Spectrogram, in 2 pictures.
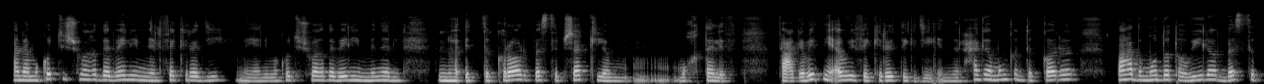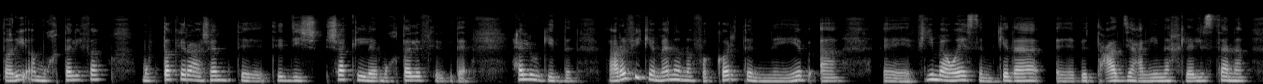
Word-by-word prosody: أنا 200 -1 +4
ما 195 0 +1
كنتش 245 +2 -1
واخدة 225 -2 +2
بالي 210 +2 +1
من 185 -2 0
الفكرة 190 +3 -1
دي، 185 +2 -5
م 185 -3 -6
يعني 155 0 -3
ما 160 - -4
كنتش 195 +3 -5
واخدة 195 -1 +3
بالي 190 +1 +3
من 185 +2 +2
ال 180 -2 0 0.4
من 175 0 +4 0.2
التكرار 175 +6 +3
بس 195 -2 -1
بشكل 190 0 +1
م 160 0 -5 0.4
مختلف 160 -2 -2 0.4
فعجبتني 180 +8 +3
أوي 200 +1 +3
فكرتِك 180 -2 0
دي، 150 0 -8
إن 155 0 -5
الحاجة 220 +9 0
ممكن 220 0 -2
تتكرر 200 +5 +1 0.4
بعد 225 0 +4
مدة 210 +2 +3
طويلة 205 +2 +1
بس 200 +2 0
بطريقة 200 -2 -1
مختلفة 200 +5 -1 0.4
مبتكرة 215 +6 +2
عشان 195 0 0
ت 195 - -3
تدّي 170 +3 -3
ش 165 0 -7
شكل 195 -7 +1
مختلف 185 +4 0
للبداية، - - -8 0.4
حلو 225 -2 +3
جدًا. 165 -4 -5 0.3
تعرفي 265 +7 +3
كمان 215 -7 +1
أنا 195 -4 +1
فكرت 200 +4 -1
إن 155 -4 -2
يبقى 160 0 -3 0.4
آآ 140 -3 -3
فيه 220 +11 +1
مواسم 195 -5 +3
كده 170 +3 +1
آآ 145 0 -5
بتعدي 160 +3 -1
علينا 165 +1 0
خلال 165 -1 -2
السنة 170 0 0
185 Hz, 145 wpm, -23 LUFS, 165-205 Hz, 0.4 s, أنا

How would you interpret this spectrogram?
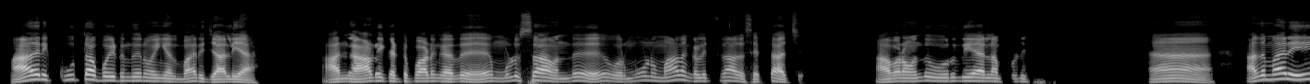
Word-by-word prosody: மாதிரி 225 0 +6 0.2
கூத்தா 225 +2 +1
போயிட்டு 185 -1 +1
இருந்ததுன்னு 175 -1 -3
வைங்க. 145 -2 0
அந்த 125 - -8
மாதிரி 145 +1 0
ஜாலியா 120 -1 +4 0.9
அந்த 135 +2 +1
ஆடை 165 +3 +3
கட்டுப்பாடுங்கிறது 145 -1 +1 0.3
முழுசா 180 +3 -1 0.2
வந்து 140 +6 -4 0.4
ஒரு 135 -1 -4
3 185 0 -7
மாதம் 195 0 -2
கழிச்சு 155 0 -6
தான் 170 -2 0
அது 135 - -2
செட் - - -3
ஆச்சு. - - -4 0.8
அப்புறம் 145 +3 +2
வந்து 170 +4 -5 0.2
உறுதியா 165 +1 0
எல்லாம் 150 -2 -3
பிடிச்சி 135 -4 -11 1.2
ஆ, - - -2 1.0
அந்த 215 - +2
மாதிரி 245 -2 +5
155 Hz, 135 wpm, -23 LUFS, 140-180 Hz, 1.2 s, மாதிரி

